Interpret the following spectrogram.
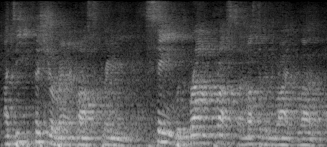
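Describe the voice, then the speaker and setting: Reading aloud from his own book, this author gives a dramatic rendition at normal speed in a medium-pitched, slightly mellow voice. The far-off microphone captures a large, very echoey elementary school hall and faint noise.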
